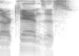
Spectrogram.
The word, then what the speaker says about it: Arkansas: That's what I said, Arkansas. True. It's pronounced Arkansas, after all.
